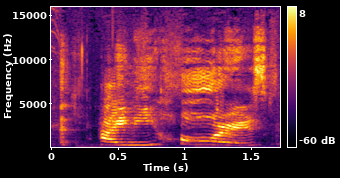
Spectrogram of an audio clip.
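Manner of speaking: put-on light Valley Girl accent, upturned; ditzy Valley Girl accent, lightly done. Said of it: "I will make it worse with my Valley Girl accent".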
